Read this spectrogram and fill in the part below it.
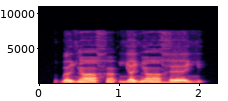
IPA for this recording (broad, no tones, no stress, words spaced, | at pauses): ɓœʎɾã hœ̃ʔʎaʎã ɦɛʎ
